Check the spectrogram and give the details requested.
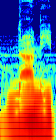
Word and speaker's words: Namipon: Namipon. Go ahead. Namipon. Namipon. It puts a bit of emphasis on the po, on the P.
